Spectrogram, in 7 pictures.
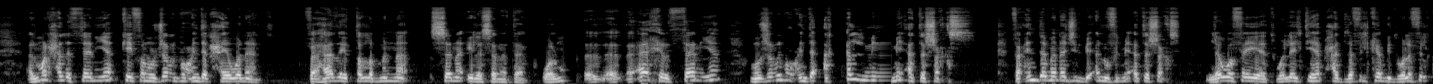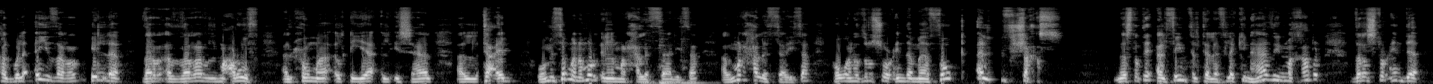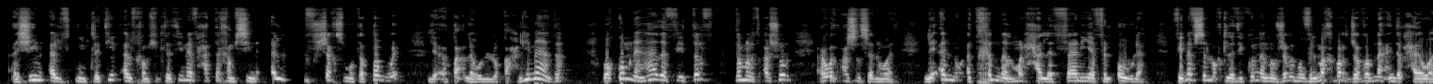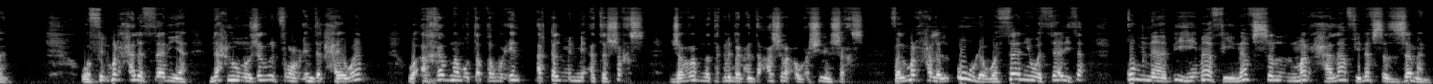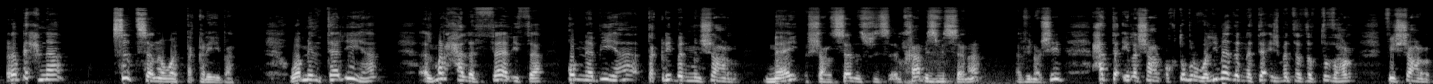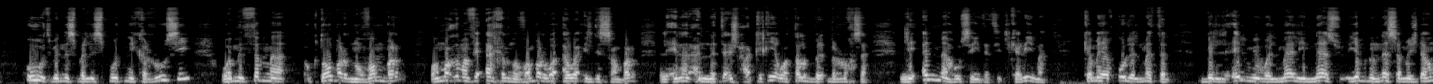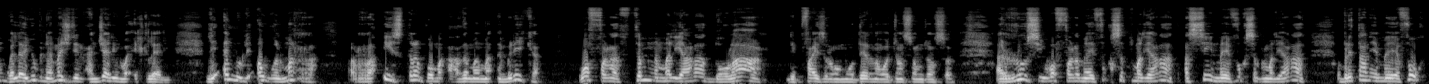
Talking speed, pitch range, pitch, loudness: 140 wpm, 140-195 Hz, 160 Hz, -18 LUFS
